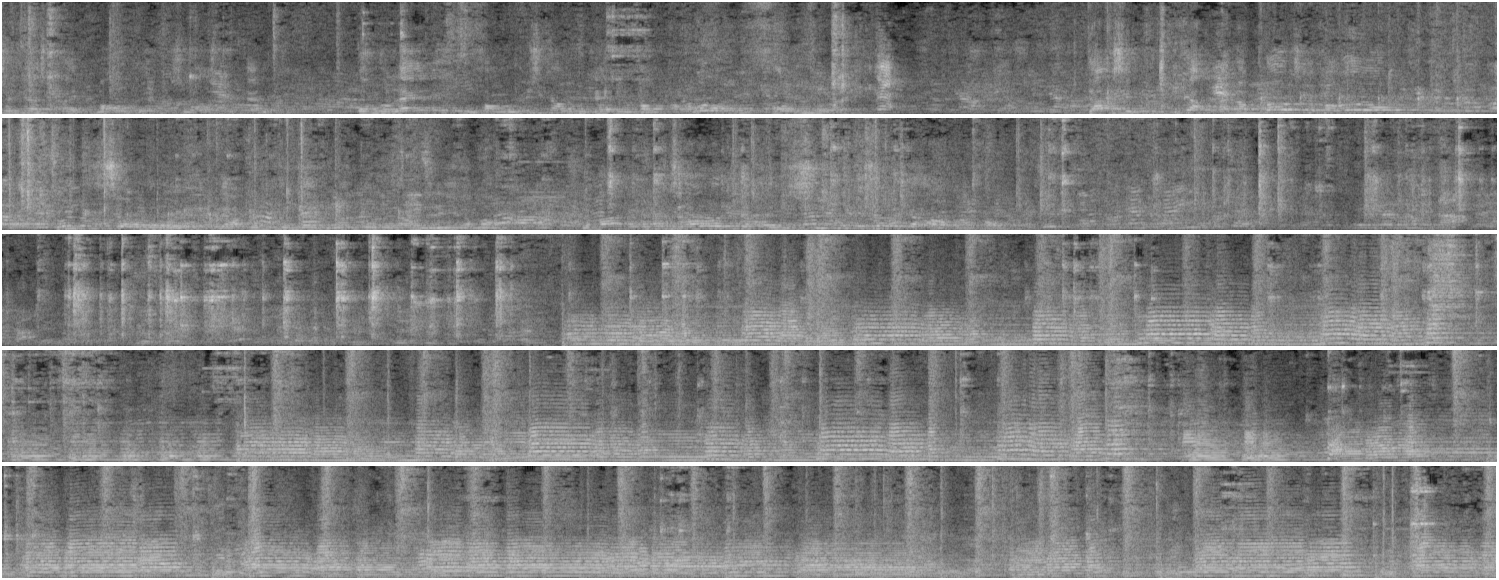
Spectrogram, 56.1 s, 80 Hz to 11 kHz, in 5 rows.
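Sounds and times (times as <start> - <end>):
brass band playing: 8.3 - 19.0, 26.6 - 56.0.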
